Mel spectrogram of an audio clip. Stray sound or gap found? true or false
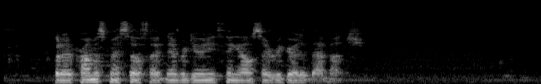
false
